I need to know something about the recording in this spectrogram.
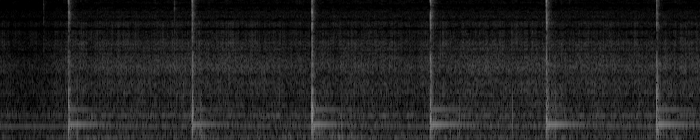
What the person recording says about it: it's a ringing stone. So there are some stones that are very resonant when you hit them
